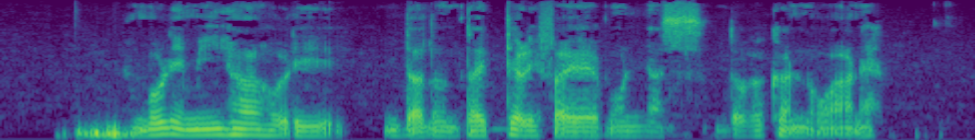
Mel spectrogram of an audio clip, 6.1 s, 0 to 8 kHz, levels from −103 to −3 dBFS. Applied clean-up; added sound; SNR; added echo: none; none; none; none.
